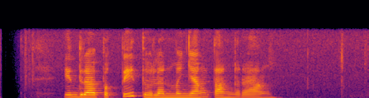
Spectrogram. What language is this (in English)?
Javanese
